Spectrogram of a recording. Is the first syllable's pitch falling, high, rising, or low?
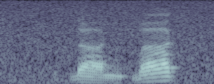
low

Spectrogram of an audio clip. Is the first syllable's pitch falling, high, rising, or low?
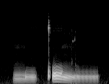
low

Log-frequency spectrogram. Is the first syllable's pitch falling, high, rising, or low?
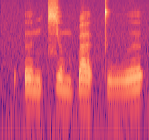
low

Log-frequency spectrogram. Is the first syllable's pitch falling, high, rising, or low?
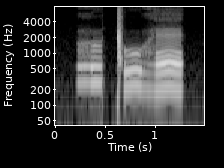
high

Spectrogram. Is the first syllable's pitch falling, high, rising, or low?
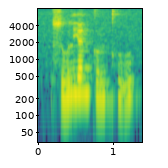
rising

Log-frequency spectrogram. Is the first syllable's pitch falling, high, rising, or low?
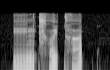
low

